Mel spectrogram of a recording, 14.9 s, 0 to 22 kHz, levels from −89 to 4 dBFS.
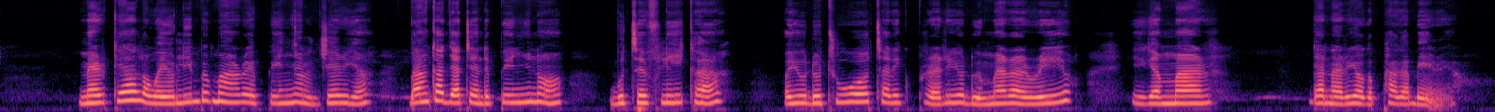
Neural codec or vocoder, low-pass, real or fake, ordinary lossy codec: vocoder, 44.1 kHz, 128 mel bands, Pupu-Vocoder; none; fake; none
